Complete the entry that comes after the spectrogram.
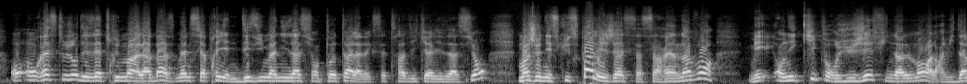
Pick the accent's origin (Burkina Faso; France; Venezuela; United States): France; Strasbourg, Grand Est; moved away; Il est né l'année où je suis parti de Strasbourg, où j'ai quitté Strasbourg. Donc, ça a une résonance toute particulière parce que ça touche à ma ville natale.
